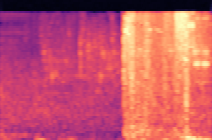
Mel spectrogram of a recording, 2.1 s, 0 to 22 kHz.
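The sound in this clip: A gunshot in the video game Destiny 2, landing a headshot, hits as one sudden loud blast partway through, then gives way to a sustained noisy rumble after a quieter lead-in.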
